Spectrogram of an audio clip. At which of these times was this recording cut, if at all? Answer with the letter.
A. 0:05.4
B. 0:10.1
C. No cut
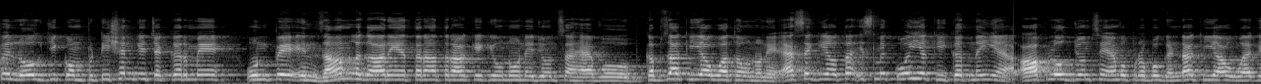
B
